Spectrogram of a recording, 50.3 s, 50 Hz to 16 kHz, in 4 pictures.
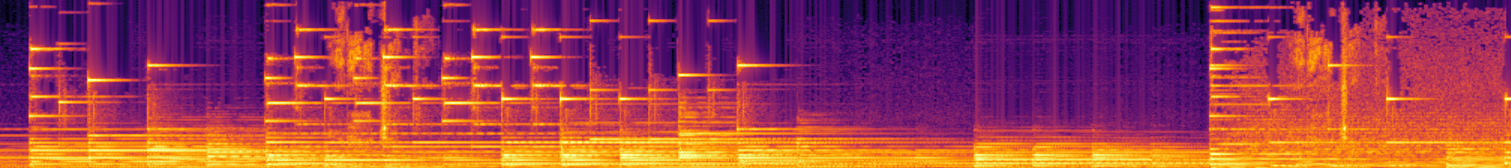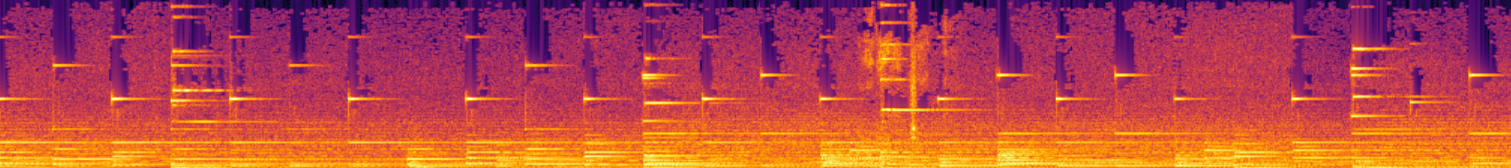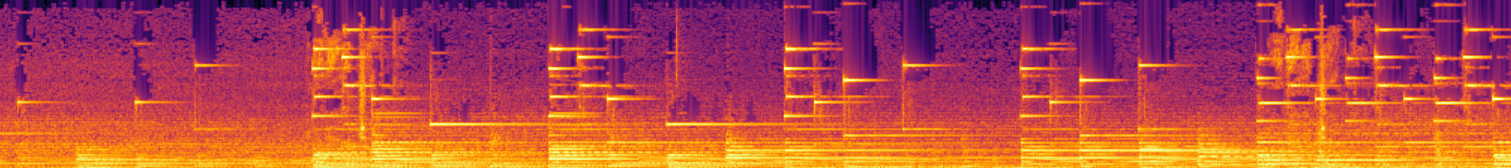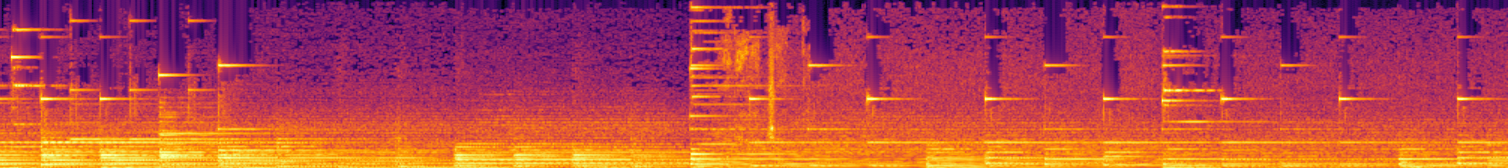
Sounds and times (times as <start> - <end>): Wedding music: 10.1 - 16.6, 17.4 - 40.9, 43.5 - 49.9.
